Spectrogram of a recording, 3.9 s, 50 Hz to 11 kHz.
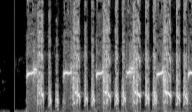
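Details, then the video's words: Grey francolin calling loudly in harsh, squawking phrases, each opening with a thin high whistle and followed by a quick series of rasping notes, repeated roughly every 0.7 seconds after a short silence. "Teetar ki awaz | teetar sound | El sonido de una perdiz | Suara ayam hutan | teetar voice"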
